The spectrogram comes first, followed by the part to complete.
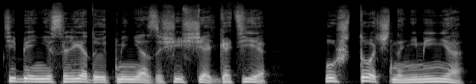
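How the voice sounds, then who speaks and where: A man reading a quietly firm teenage boy. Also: medium pitch, measured pace, dry recording, clean studio sound, close to an everyday voice. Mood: subdued.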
